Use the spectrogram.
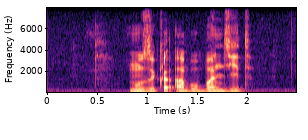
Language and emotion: Russian, neutral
